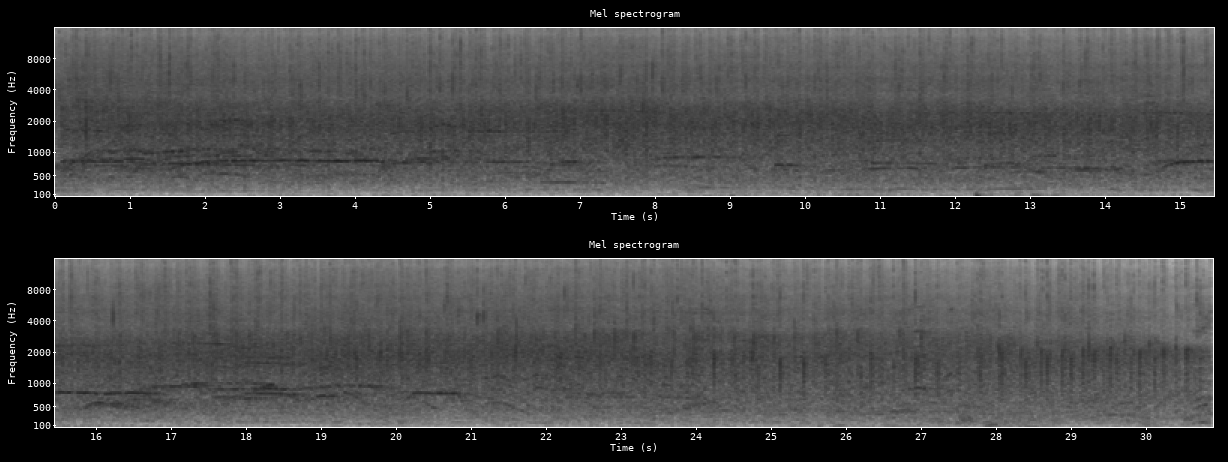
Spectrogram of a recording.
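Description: A large audience applauding steadily and loudly.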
